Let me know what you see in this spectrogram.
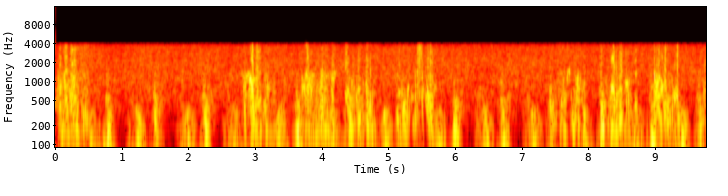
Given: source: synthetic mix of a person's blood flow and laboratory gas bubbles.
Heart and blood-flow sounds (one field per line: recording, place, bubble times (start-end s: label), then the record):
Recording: Doppler ultrasound of blood flow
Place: precordium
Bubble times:
0.01-0.51 s: bubbles
2.78-3.23 s: bubbles
3.67-4.23 s: bubbles
4.33-4.82 s: bubbles
5.08-5.75 s: bubbles
7.39-7.47 s: bubbles
7.52-7.98 s: bubbles
8.15-8.78 s: bubbles
8.93-9.41 s: bubbles
9.71-9.77 s: bubbles
From the record:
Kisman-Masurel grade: 332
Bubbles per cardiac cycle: rolling drumbeat, 9 or more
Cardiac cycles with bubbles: 50 to 99%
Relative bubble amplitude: moderate (0.250 to 0.450)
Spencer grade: 3 (all of the cardiac periods contain showers or single bubble signals, but not dominating or overriding the cardiac motion signals)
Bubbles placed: anywhere in the cardiac cycle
